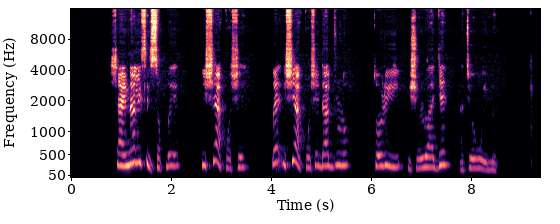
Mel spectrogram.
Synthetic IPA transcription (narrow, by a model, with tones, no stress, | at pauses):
ʃa˧i˧nã˦li˦si˦˨sɔ˨k͡pe˦ | i˧ʃɛ˦a˦˨kã˨ʃe˧ | k͡pe˦i˧ʃɛ˦a˦˨kã˨˦ʃe˧˦da˦dũ˦ɾo˦ | to˧ɾi˦i˦˨ʃo˨ɾo˦a˧d͡ʒɛ˦ | a˨ti˧o˧wũ˧e˨lo˨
